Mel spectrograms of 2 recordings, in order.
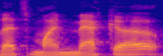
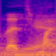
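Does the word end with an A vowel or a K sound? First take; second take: A vowel; K sound. First: The word ends with an added A vowel. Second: The word ends with a hard K sound. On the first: The speaker calls it wrong. "like that that doesn't sound right" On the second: The speaker calls it right. "it ends with that hard K, so it sounds better"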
